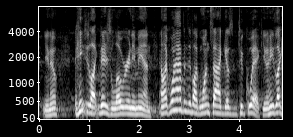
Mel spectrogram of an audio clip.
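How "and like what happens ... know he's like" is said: ordinary talk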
